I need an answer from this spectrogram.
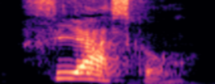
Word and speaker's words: fiasco: you're thinking Fiasco Fiasco no it's Fiasco again three syllables what is a fiasco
